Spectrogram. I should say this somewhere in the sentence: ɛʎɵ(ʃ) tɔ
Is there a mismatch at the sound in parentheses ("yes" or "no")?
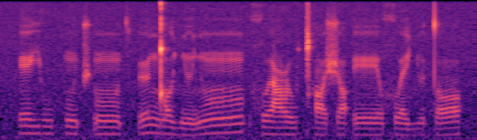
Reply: yes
